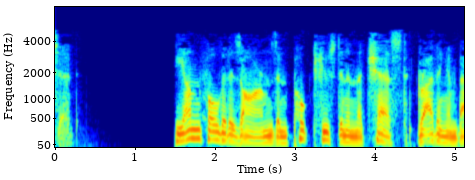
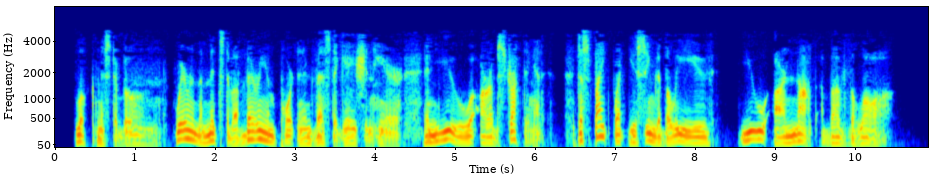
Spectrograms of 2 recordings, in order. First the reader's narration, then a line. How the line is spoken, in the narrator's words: said in a low voice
